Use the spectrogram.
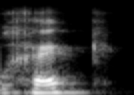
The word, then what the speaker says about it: hic: Enfim, então, se diz ric, né? Você pode pronunciar esse H, ric, ou rec, ou rock, né? É bom que se pronuncie.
